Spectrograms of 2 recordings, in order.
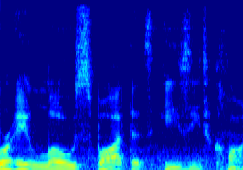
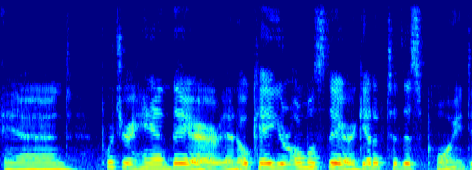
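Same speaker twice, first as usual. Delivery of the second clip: calling up instructions; 6 semitones higher than usual. Retold or imitated. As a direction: shout guidance to a nervous climber. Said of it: "I'm instructing her".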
